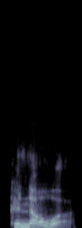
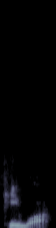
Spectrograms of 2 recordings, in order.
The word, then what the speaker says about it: quinoa: and I said, I heard all about this quinoa. Apparently it has so much protein, almost like you don't need to eat like meat. And he was like, babes, I love you, but it's pronounced quinoa.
